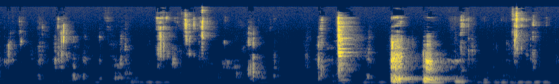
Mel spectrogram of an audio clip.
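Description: A person chewing food close to the microphone, with many short wet mouth smacks and clicks. About four seconds in there is a brief low hum of the voice.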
